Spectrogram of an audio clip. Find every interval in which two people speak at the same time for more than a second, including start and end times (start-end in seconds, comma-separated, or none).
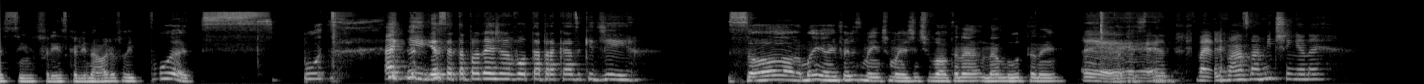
none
